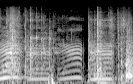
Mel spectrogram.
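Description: Children's voices talking and exclaiming.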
